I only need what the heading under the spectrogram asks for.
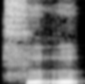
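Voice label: pronunciation "死", Chinese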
